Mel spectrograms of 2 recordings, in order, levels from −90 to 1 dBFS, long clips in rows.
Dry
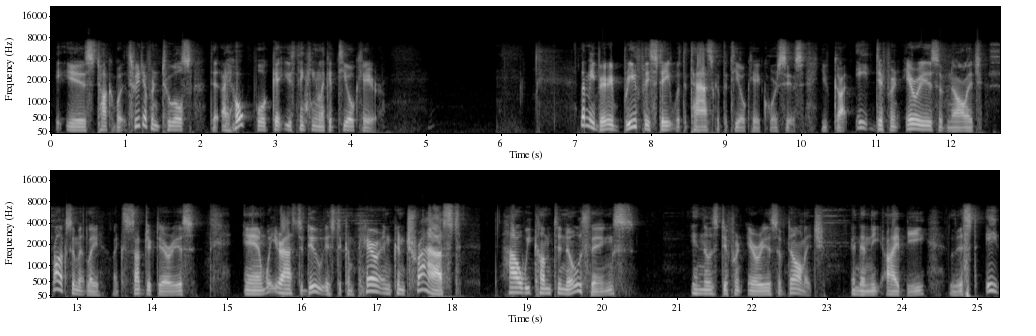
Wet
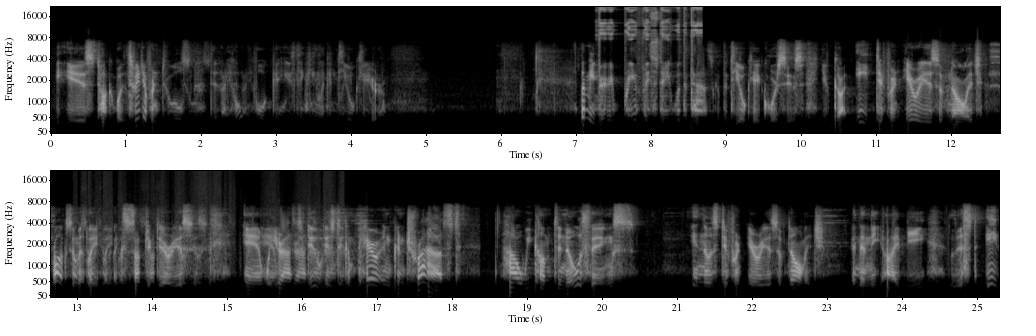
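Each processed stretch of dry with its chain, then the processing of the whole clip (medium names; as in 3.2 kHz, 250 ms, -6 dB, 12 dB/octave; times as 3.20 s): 1.44–4.28 s: peaking EQ 380 Hz -10.5 dB 2.5 oct + compression 5:1, threshold -48 dBFS + delay 277 ms -10 dB
7.25–8.68 s: resonant high-pass 730 Hz, resonance Q 1.8 + comb 6.7 ms, depth 97% + careless resampling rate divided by 4×, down none, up zero stuff
12.74–16.56 s: high-pass 370 Hz + bit-crushed delay 200 ms, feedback 55%, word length 7-bit, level -13 dB
21.83–23.34 s: high-pass 390 Hz 24 dB/octave + distance through air 120 m + three bands expanded up and down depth 40%
whole clip: Chebyshev high-pass 750 Hz, order 5; compression 8:1, threshold -33 dBFS; trim +4.5 dB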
